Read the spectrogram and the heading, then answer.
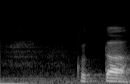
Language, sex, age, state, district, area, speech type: Hindi, male, 45-60, Uttar Pradesh, Pratapgarh, rural, read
